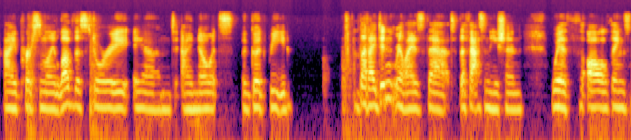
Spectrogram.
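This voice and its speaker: A homeschooling mother talking casually on her vlog in a measured, reflective and articulate way. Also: low voice, fairly bright tone. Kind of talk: casual educational vlog talk.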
